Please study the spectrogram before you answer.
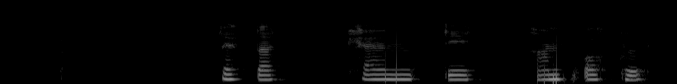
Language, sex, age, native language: Icelandic, male, 6, Icelandic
